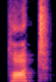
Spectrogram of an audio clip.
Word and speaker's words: thought: g h o u The letters OU sound is A and GH is silent in this word. Okay. Th, A, Tha, Tha, T, Thought.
